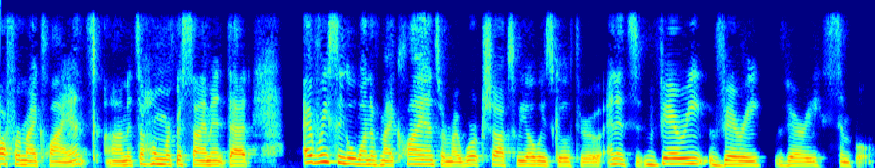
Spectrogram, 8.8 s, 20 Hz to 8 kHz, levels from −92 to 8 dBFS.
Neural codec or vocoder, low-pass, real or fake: codec, 16 kHz in and 24 kHz out, 1 kbps, XY-Tokenizer; 7.2 kHz; fake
